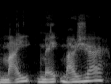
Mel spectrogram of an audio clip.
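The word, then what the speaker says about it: Magyar: oh GB GB torpenhow the hungarians say the May the majar majar English is magar it is M or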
